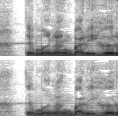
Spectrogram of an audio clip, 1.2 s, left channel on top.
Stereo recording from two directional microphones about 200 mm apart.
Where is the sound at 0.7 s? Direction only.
40° left (ahead or behind).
